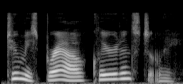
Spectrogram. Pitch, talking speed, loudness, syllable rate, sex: 205 Hz, 130 wpm, -15 LUFS, 4.7 syllables/s, female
